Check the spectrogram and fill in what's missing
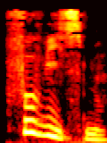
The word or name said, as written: fauvisme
